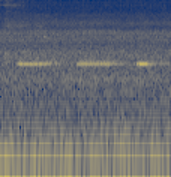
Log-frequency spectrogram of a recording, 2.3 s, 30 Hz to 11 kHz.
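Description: A vehicle's reversing alarm beeping: a single steady high tone repeating evenly, about once every 0.8 seconds, over a low rumble.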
